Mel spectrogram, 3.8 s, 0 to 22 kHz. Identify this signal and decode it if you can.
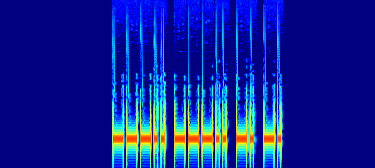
Morse code, heard as a keyed tone, about 34 wpm, 700 Hz. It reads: 88NN
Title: Common Cut Numbers - 4-Digit 35wpm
